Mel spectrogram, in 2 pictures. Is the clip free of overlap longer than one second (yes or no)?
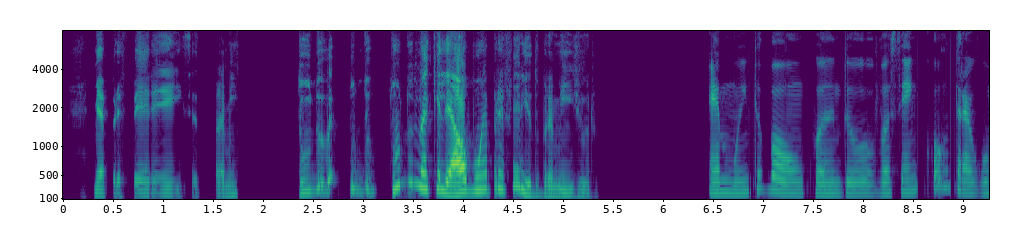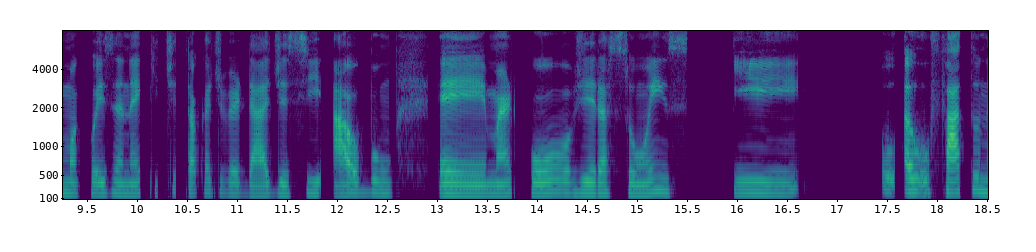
yes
